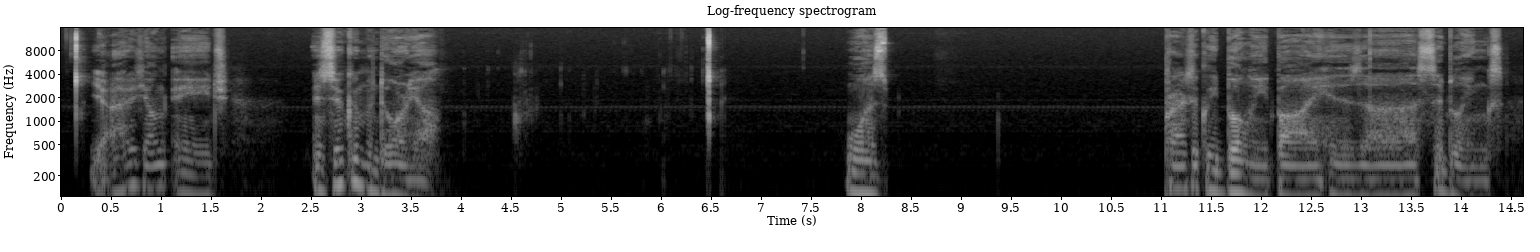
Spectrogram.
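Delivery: speaking in a whisper. Explaining a story plot while others in the household sleep: whispering. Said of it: "whispering is because everyone in my household right now is sleeping".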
